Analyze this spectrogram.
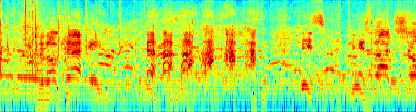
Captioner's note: penn laughing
